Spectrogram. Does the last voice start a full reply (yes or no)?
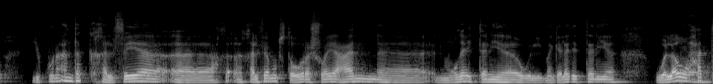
no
